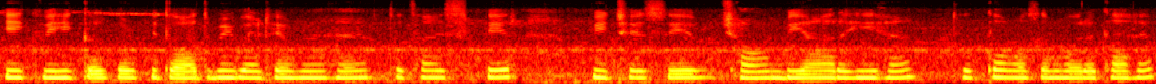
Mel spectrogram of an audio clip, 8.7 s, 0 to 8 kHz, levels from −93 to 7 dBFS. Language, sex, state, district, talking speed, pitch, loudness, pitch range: Hindi, female, Rajasthan, Bikaner, 150 wpm, 245 Hz, -16 LUFS, 240-250 Hz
